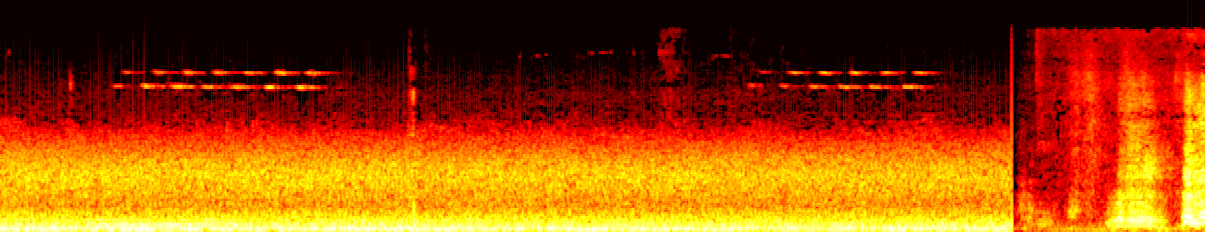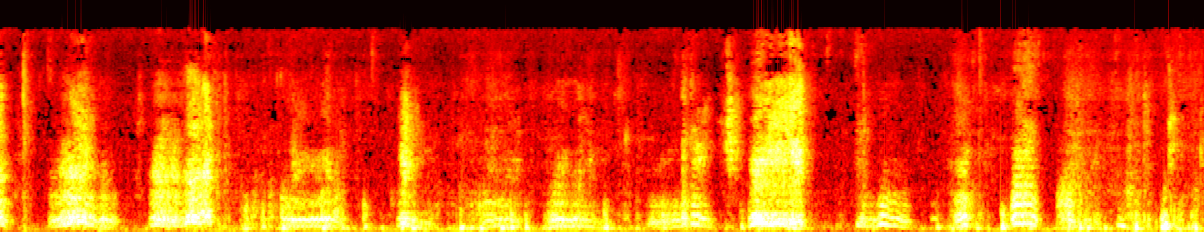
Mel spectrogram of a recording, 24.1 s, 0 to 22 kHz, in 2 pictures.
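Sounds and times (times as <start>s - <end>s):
low wind rumble on microphone: 0.0s - 10.2s
puppies growling playfully: 11.1s - 24.0s.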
